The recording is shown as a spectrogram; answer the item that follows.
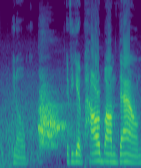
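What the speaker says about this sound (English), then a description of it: "that's my dog being crazy in the background" A pet dog barks excitedly in the background during WWF No Mercy gameplay commentary, with a few yappy barks between bursts of someone talking over it.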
